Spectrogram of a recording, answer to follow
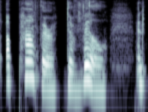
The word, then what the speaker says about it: De Ville: Horace steals Estella a new car called a Panther de Ville, and points out the similarity to the word devil, though it's pronounced DeVille.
